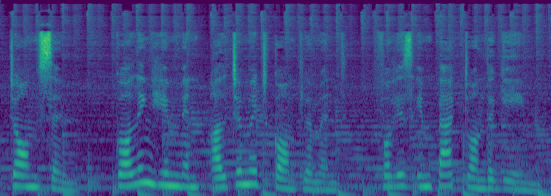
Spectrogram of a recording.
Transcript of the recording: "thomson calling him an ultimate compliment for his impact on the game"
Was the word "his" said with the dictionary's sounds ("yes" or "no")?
yes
